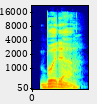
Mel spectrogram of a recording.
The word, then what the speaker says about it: Buddha: dd h a and if you say it properly it's buddha earlier so yeah again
